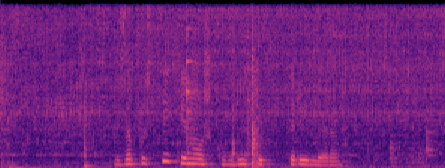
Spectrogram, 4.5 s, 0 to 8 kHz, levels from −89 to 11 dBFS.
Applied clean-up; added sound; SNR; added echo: none; Sink (filling or washing) / Water tap, faucet; 4 dB; none.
